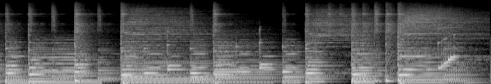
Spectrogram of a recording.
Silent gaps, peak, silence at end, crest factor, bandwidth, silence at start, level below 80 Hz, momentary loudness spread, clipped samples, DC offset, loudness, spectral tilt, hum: none; 0 dBFS; 0 s; 16 dB; 20 kHz; 0 s; -30 dBFS; 4 LU; under 0.1%; under 0.1%; -16 LUFS; -5 dB/octave; none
